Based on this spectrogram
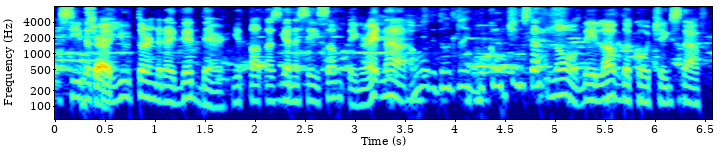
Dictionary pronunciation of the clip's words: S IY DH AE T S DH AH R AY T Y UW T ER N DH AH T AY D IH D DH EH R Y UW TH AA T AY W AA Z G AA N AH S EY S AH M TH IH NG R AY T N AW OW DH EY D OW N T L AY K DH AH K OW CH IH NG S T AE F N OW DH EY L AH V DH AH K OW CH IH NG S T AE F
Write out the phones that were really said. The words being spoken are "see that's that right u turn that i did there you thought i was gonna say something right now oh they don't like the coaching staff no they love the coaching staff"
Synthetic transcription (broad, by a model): S IY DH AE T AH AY Y UW T ER N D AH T AY D IH D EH R Y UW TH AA T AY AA S G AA N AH S EY S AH M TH IH NG R AY T N AW OW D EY D OW N T L AY K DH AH K OW CH IH NG S T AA F N OW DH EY L AH V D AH K OW CH IH NG S T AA F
